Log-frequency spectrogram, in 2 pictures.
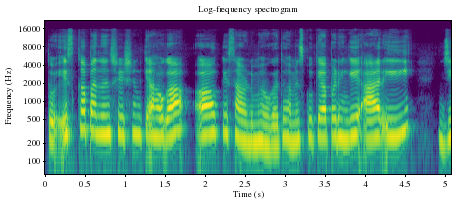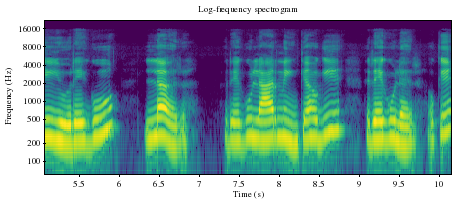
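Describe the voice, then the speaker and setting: A woman teaches English pronunciation, her voice sitting a little high. She stretches out each spelled letter and keeps checking in with the learner through rhetorical questions and a steady stream of "okay". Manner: slow, drawn-out spelling of letters. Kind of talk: explaining pronunciation rules.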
